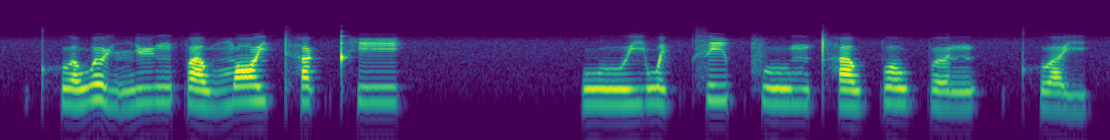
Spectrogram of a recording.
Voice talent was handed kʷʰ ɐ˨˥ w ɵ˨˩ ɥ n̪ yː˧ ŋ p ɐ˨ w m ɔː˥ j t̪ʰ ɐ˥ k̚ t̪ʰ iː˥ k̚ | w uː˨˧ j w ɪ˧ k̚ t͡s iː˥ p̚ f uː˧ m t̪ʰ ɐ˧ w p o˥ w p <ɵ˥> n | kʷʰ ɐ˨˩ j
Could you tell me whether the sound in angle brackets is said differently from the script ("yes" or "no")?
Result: yes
